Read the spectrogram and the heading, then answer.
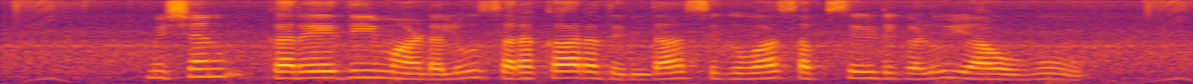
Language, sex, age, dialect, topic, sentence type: Kannada, female, 31-35, Central, agriculture, question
